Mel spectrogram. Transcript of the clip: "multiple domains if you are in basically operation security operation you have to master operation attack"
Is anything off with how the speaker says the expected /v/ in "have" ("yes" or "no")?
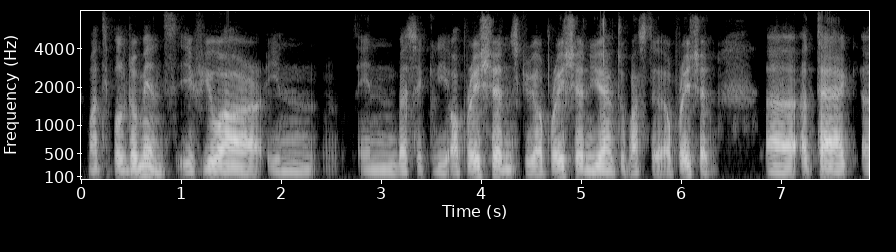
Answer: yes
